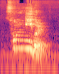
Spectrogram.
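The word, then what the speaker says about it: 솜이불: 솜니불.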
